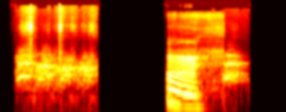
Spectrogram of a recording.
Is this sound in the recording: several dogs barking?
yes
